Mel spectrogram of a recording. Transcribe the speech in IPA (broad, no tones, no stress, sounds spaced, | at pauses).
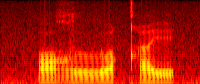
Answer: ɒ ʁ lː o qʰ e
